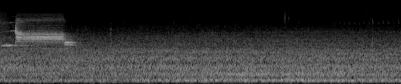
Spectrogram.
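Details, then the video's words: Red-winged Blackbird in Stanley Park, Vancouver, BC, gives one brief, harsh, buzzy trill lasting under a second, then falls quiet under the steady hiss of falling rain. "Red-winged Blackbird Singing in the Rain"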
